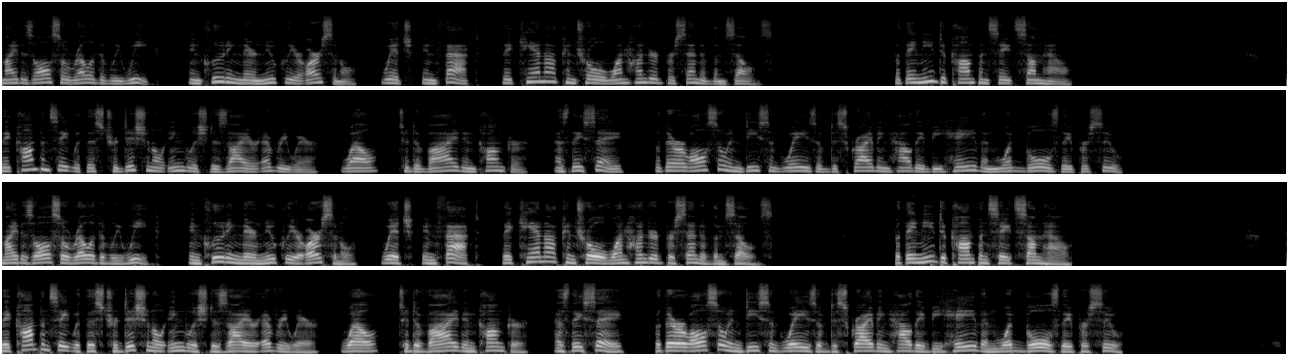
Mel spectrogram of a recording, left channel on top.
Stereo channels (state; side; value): quieter; left; 5.4 dB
